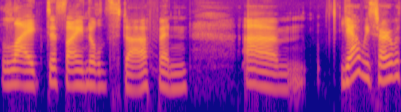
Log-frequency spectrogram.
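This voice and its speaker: With an American accent, a woman speaks fairly slowly in a plain, everyday voice with lively intonation. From Idaho, Magic Valley. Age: 50s. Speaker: flea market founder. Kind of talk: casual interview.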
